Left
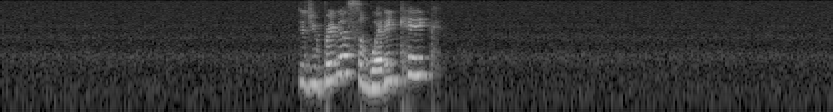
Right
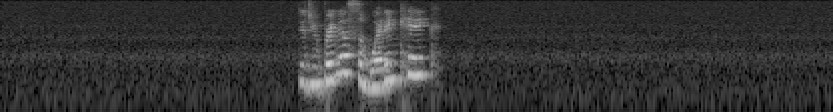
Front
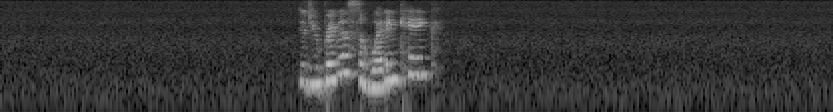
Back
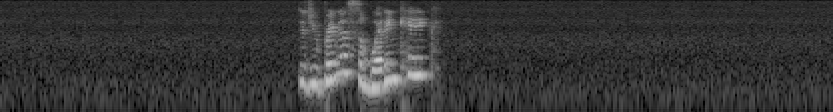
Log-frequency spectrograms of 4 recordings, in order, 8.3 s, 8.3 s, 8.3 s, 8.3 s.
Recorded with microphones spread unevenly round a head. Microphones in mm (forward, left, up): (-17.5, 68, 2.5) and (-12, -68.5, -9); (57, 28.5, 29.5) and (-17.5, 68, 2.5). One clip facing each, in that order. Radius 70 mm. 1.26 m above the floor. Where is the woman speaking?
170° right, 1.3 m.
